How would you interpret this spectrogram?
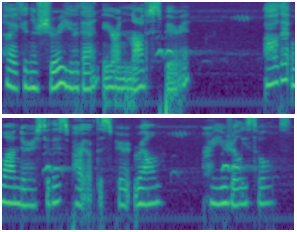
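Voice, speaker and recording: A woman playing an ancient, wise and cryptic spirit-realm lady in a soft, breathy ASMR roleplay. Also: medium pitch, fairly even intonation, a little hiss or hum. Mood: calm, mysterious. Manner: soft, breathy, often whispering, unhurried.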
